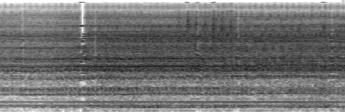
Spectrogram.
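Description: A food processor spinning pie crust dough: a loud, steady motor whir with a constant rattling drone and strong hum that holds unchanged throughout, close by and without talk.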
